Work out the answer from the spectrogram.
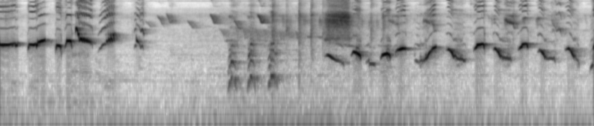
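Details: White-rumped shama singing to provoke rival shamas: rapid rising whistles, a short pause, then a burst of harsh noise and a long series of quick, falling slurred whistles repeated almost three per second.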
